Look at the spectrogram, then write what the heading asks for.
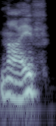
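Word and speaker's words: knife: مثلا في اللغة الإنجليزية لدينا كلمة نايف تبدأ بالكي ولكن لا تلفظ الكي هذه.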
